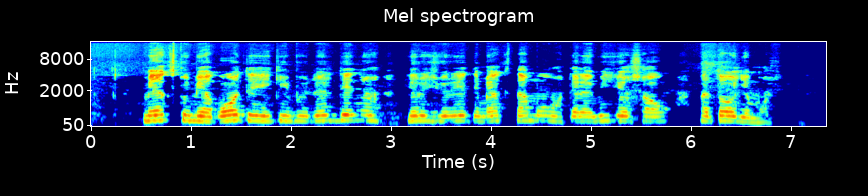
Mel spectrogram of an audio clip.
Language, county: Lithuanian, Klaipėda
